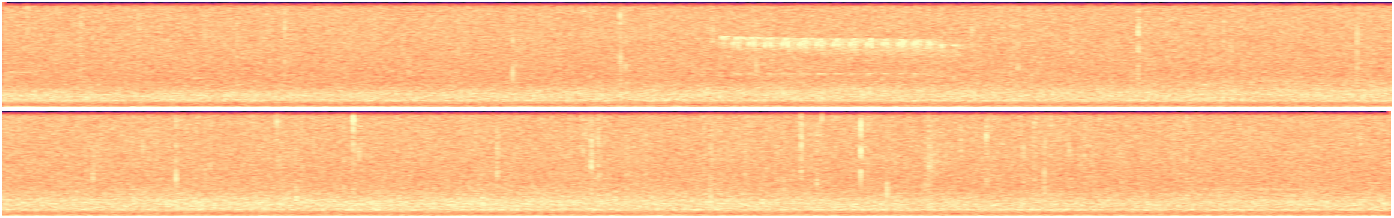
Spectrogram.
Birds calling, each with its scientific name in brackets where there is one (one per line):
Downy Woodpecker (Dryobates pubescens)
